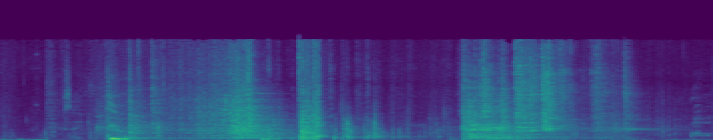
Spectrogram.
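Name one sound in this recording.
A metal sheet scrapes and rattles against concrete.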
